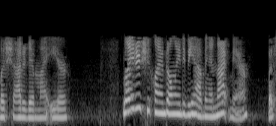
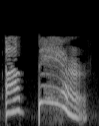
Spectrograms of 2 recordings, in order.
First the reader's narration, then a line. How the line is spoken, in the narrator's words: Goomba shouted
